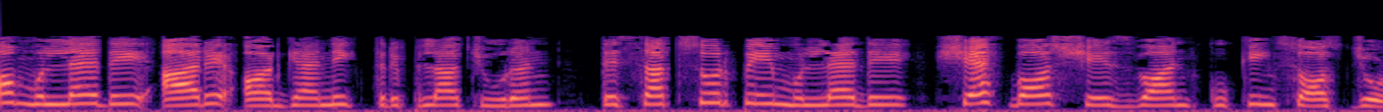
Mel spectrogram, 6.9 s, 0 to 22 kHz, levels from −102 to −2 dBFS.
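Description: From start to finish the speech sounds band-limited and watery, with nothing at all above 5.8 kHz and a swirly, warbling texture on the sibilants. That's likely MP3 compression at a very low bitrate, around 27 kbps, where the encoder chops the treble and drops quieter detail frame by frame.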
